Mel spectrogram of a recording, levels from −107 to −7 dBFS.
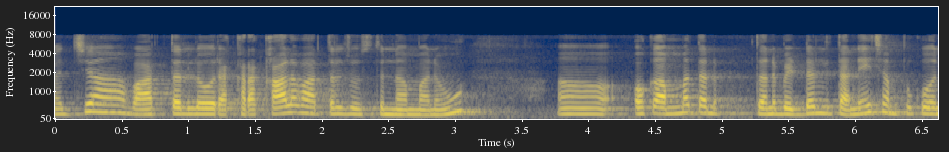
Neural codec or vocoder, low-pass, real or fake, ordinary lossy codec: none; none; real; none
